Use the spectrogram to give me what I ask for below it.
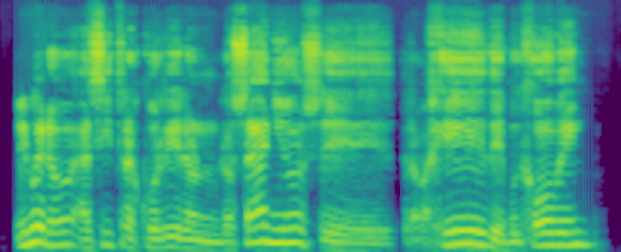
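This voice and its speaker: A man with a Rioplatense accent speaks very slowly in a high voice with a dark, mellow tone and very wide pitch swings. The recording is very clean, with a silent background. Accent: Argentine Spanish (rioplatense). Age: 70s. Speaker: guest telling his faith testimony. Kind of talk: testimony.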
